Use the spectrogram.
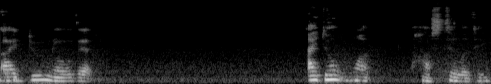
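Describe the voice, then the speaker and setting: Somewhat breathy and dark, mellow in tone, a woman with an American accent speaks at a fairly low pitch and a fairly slow pace with fairly even intonation. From Chicago. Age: 80s+. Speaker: stage actor. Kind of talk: interview answer. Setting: outdoors.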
